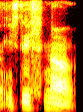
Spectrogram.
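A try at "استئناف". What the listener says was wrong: Istinaf, bukan istisnaf. Istinaf.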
